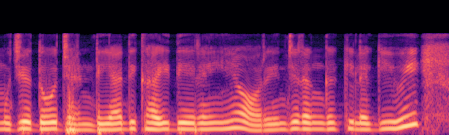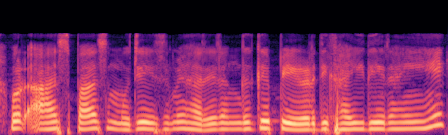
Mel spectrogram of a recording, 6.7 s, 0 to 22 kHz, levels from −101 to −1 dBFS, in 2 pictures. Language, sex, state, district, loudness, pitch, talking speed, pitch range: Hindi, female, Bihar, East Champaran, -15 LUFS, 190 Hz, 215 wpm, 180-200 Hz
